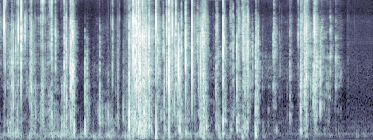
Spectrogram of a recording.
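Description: Plastic cat-treat packet crinkling and rustling as it is handled, in quick crackly bursts that are loudest about two seconds in.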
